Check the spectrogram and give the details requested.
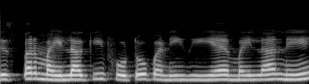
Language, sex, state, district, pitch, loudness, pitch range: Hindi, female, Himachal Pradesh, Shimla, 220 Hz, -15 LUFS, 215-235 Hz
